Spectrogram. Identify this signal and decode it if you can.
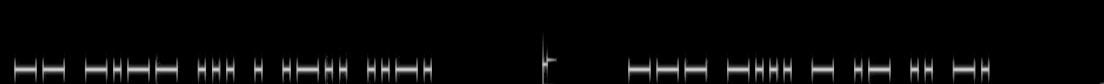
Morse code, heard as a keyed tone, about 17 wpm, 700 Hz. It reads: MYSELF OBTAIN
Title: Sentences from Top 1300 Words - New Word Drill - 17wpm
